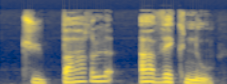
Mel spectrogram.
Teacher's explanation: So no liaison here between parle and avec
